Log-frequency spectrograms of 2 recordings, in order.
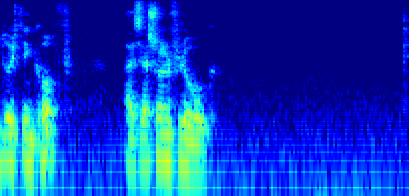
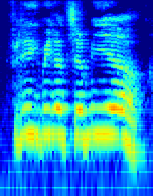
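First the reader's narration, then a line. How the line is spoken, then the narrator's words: Child calling after. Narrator (German): rief das Kind ihm nach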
